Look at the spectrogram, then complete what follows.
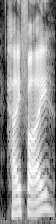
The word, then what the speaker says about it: hyphae: Hi-fi, I don't know if I'm pronouncing that correctly. It is spelled Hyphae. It's not like your hi-fi stereo that you had in the 70s.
